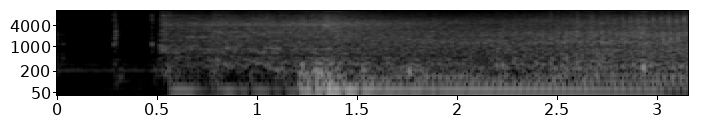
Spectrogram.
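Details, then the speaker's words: Jaguar F-Pace 2.0 Ingenium 204DTD diesel, 140,500 km, after optimisation and turbo repair: short crank catches at once, settling into a steady even idle with no knock or hunting; healthy start. "On va le démarrer, vous allez voir. Il démarre au quart de tour."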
